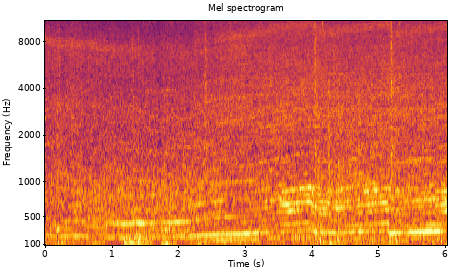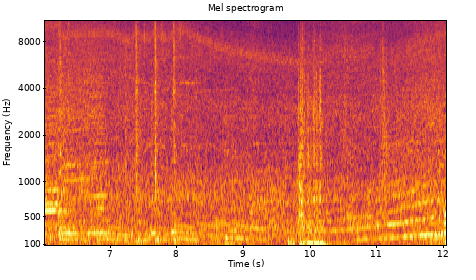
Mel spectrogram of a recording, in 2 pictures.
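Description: A McLaren Formula 1 car in the F1 2017 racing game at the Azerbaijan circuit, its high-pitched engine rising and falling through gear changes and revs, loud and close from start to finish with a brief burst near the end.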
